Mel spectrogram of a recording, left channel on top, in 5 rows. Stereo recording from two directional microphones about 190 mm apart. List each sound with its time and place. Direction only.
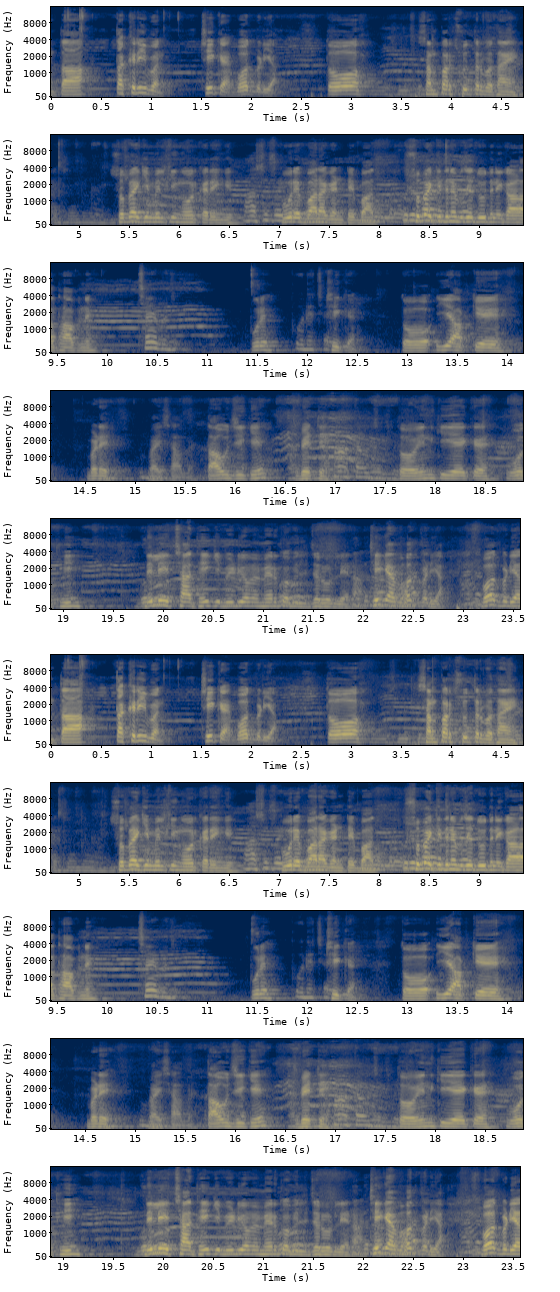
0.0 s a man's voice: centre (ahead or behind)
